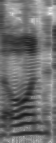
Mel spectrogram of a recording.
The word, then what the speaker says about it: Eoghan: Hi, my name is Owen, and you can find me on Twitter at howwerolloan. Owen is spelled E-O-G-H-A-N, because Irish spellings.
